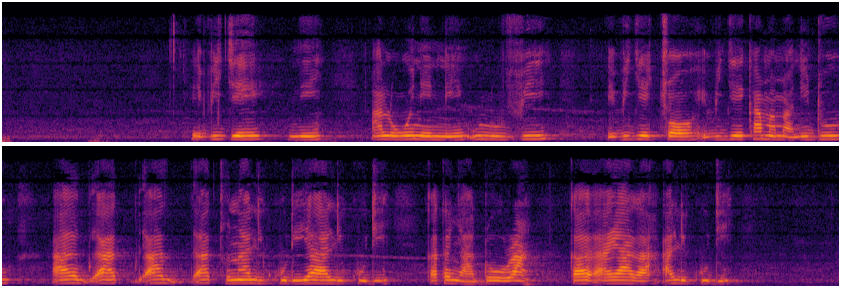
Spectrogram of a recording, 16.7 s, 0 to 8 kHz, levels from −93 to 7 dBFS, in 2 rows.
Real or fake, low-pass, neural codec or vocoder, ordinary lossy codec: real; 7.2 kHz; none; MP3, 64 kbps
